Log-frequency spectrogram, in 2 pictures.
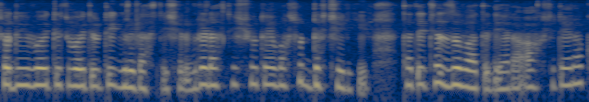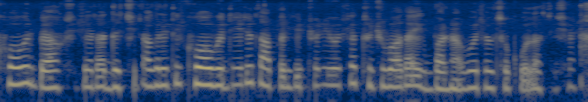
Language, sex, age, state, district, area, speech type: Kashmiri, female, 45-60, Jammu and Kashmir, Srinagar, urban, spontaneous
